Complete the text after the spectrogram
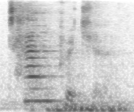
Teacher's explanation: the first syllable takes the stress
